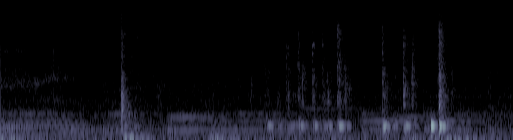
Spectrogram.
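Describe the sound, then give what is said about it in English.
Keys clatter in quick, uneven bursts of sharp clicks, a stretch of computer keyboard typing at the start of a radio show, with one louder thump near the start and a faint steady hum underneath. “I'm sitting here typing back and forth.”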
